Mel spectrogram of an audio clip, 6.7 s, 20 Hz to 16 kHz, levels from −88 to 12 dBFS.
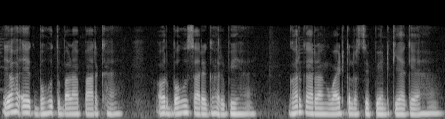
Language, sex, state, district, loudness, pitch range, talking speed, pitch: Hindi, male, Jharkhand, Palamu, -15 LUFS, 130-145 Hz, 195 wpm, 135 Hz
